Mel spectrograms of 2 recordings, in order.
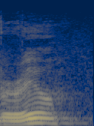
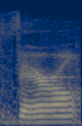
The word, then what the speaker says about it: Verrell: Varil, Georgia Innocence Project. And I may have mispronounced your name. It's Verl. It's Verl.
